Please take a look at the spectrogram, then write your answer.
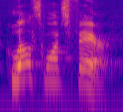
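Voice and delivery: high, slow mock dare; acted triumphant challenge, drawn out; professor's challenge. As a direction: throw it out to the whole class. Professor challenges the whole class.

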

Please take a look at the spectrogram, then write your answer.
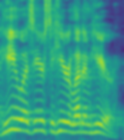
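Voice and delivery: high, loud proclamation of "He who has ears to hear"; called out. Acted. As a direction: call it out to the crowd. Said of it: "he called out".

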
